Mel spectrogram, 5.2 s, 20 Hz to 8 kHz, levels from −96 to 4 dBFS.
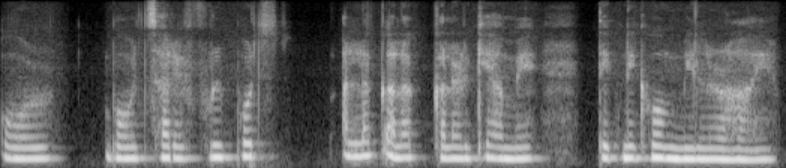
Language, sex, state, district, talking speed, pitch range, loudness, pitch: Hindi, female, Arunachal Pradesh, Papum Pare, 170 wpm, 195-215 Hz, -14 LUFS, 205 Hz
